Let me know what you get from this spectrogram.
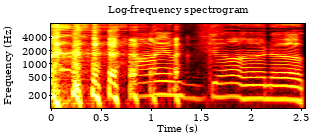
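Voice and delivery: drawn-out, loud mock retching; fake throwing up. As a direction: stretch it out as if about to throw up. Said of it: "Jordan fake throws up once a show".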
